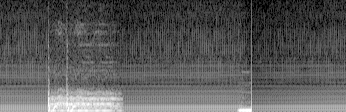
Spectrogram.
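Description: Steady electrical mains hum, with a louder electronic tone starting about half a second in and lasting about a second, and a short low blip near the three-second mark.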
